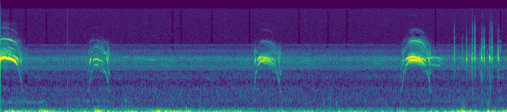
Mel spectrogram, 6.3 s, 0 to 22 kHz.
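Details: A Northern royal albatross parent feeds its chick on 21 May 2024. Four high arched whining calls come about one to two seconds apart, followed by a brief burst of quick chattering notes, over a steady electrical hum.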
